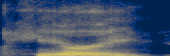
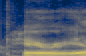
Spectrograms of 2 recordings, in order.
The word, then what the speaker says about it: Peary: It was actually Robert Peary, not Perry, I'm sorry, I pronounced it Perry.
